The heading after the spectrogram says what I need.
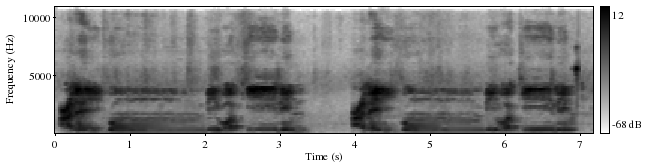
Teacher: لم یلد علیکم بوکیل، دیکھو یا ساکن سے پہلے زبر ہے تو یا لین، میم ساکن کے بعد با ہے تو اخفاء شفوی ہوگا، یا ساکن سے پہلے زیر تو یا مدہ ہوگا، یا مدہ ہے تو اس کو ایک الف کے برابر کھینچیں گے بھی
